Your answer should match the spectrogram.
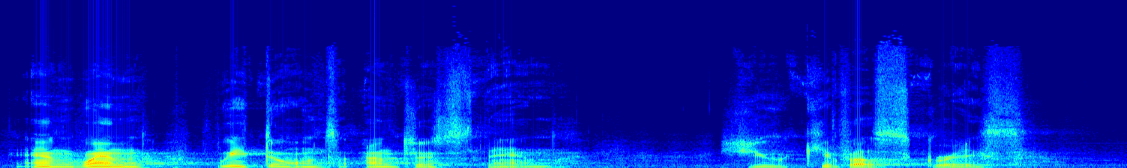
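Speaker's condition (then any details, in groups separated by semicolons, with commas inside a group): ALS; onset with tiredness and clumsiness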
